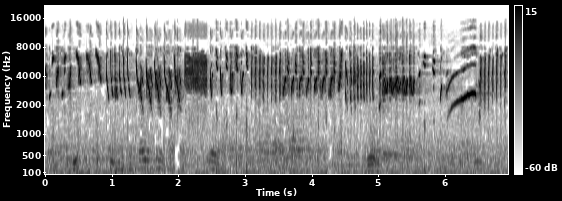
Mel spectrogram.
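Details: European goldfinch from the Khemis Miliana sector, Ain Defla province, Algeria, singing a fast, continuous run of high twittering trills and buzzy rattles, ending with rising whistled slurs; a low steady hum underneath.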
